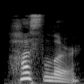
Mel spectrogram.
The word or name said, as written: hustler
